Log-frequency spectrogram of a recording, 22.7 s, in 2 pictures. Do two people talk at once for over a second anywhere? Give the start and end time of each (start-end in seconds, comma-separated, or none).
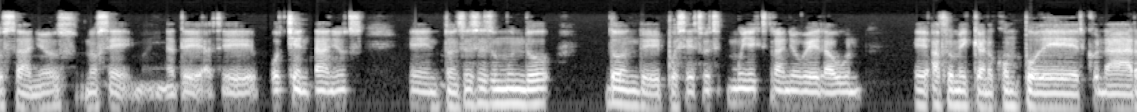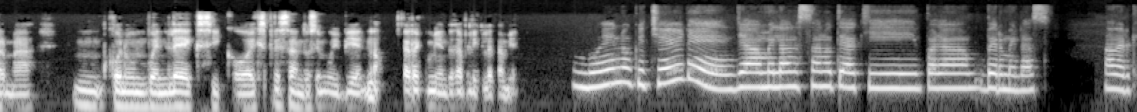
none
